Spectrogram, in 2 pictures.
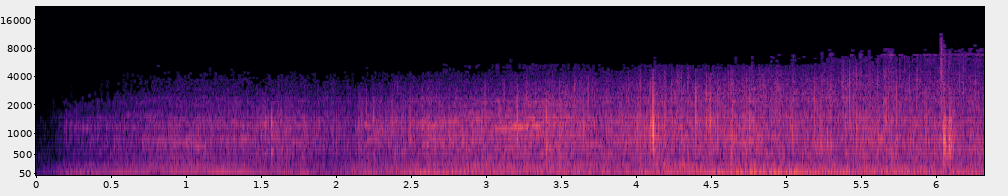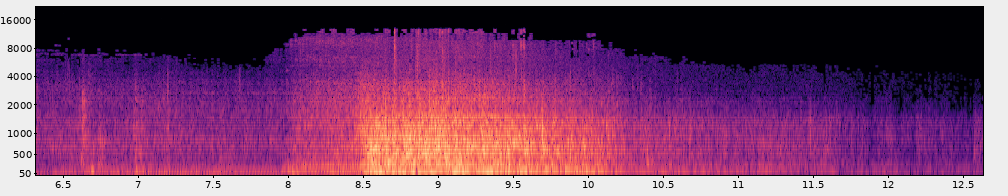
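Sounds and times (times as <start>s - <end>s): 
car reversing on a dirt track: 0.2s - 12.3s
car wheels spinning away on a dirt track: 1.5s - 10.7s.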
